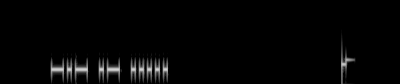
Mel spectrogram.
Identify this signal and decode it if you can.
Morse code, heard as a keyed tone, about 32 wpm, 700 Hz. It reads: KA5
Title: USA Call Sign Prefixes - Repeated 2x - 30wpm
